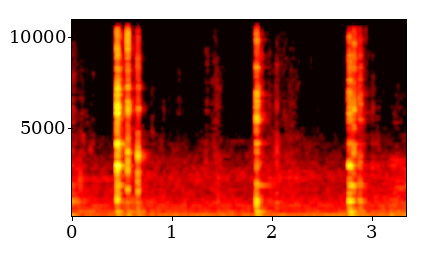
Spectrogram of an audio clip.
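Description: A leftover chicken and liempo salad being mixed in a bowl, with a few bright clinks of utensil against dish spaced out over quiet background, close by and without talking.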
